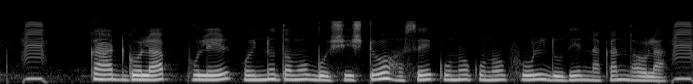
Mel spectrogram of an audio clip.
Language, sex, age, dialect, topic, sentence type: Bengali, female, 18-24, Rajbangshi, agriculture, statement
